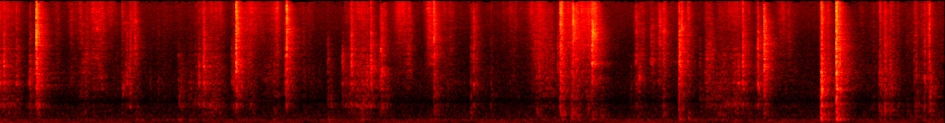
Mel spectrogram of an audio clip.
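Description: Cardmaking adhesive being applied to a paper piece: irregular short scratchy rasps and clicks, the loudest a pair near the end.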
